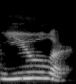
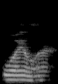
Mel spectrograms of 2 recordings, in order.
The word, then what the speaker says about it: Euler: is that Oilers name rhymes with oiler not ruler it's not Euler you don't say you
